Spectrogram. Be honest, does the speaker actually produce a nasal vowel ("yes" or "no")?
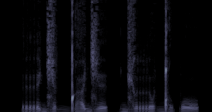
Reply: no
